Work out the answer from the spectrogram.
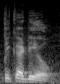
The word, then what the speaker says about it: picadillo: बना रहे हैं मेक्सिकन पिका डियो पका डी I double L ओ होगा डब मेक्सिकन में इसमें स्पेनिश में साइलेंट होता है और यह बेसिकली आलू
